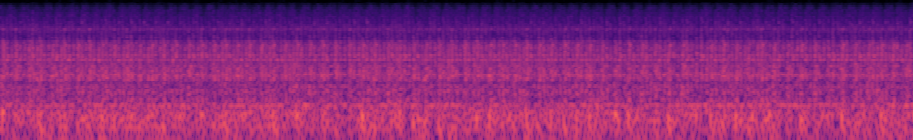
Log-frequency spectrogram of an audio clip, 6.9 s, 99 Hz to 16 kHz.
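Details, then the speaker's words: 1989 Evinrude 150 hp two-stroke outboard at about 1200 rpm, running loud and rough with slight hesitation and occasional pops; a fuel issue, with old bad gas found in the motor. "Still kind of hear a little hesitation. Hear it popping. That's definitely a fuel issue. They were running that old gas out of there or something."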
